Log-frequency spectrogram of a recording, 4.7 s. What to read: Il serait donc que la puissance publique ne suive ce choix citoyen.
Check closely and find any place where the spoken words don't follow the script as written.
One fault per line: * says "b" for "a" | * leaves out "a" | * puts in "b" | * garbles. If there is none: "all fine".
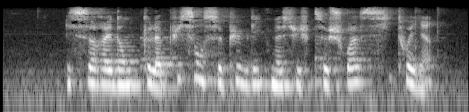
all fine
